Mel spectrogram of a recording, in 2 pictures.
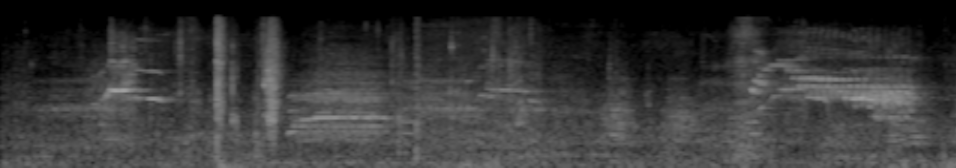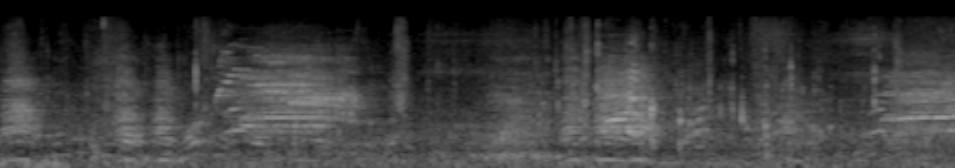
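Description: A series of about five drawn-out honking animal calls, each lasting around a second and spaced a couple of seconds apart, some sliding down in pitch. Two sharp knocks come early in the series.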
